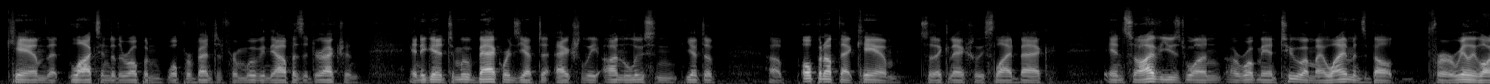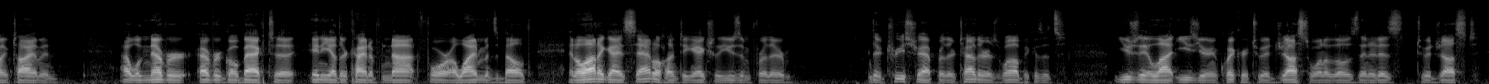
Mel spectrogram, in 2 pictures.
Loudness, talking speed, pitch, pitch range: -28 LUFS, 230 wpm, 100 Hz, 95-105 Hz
